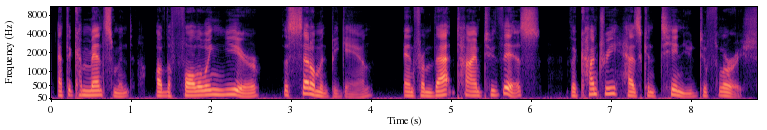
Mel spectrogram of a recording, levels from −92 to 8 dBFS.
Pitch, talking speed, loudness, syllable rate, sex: 140 Hz, 150 wpm, -19 LUFS, 4.6 syllables/s, male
